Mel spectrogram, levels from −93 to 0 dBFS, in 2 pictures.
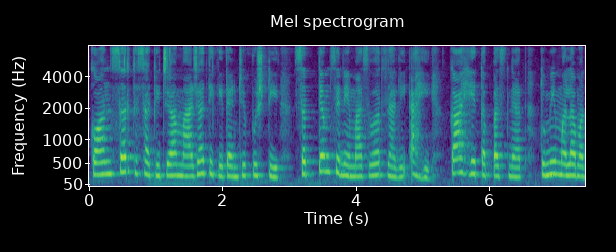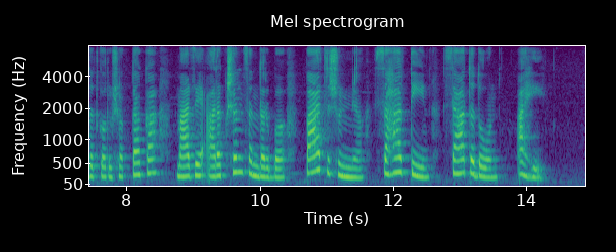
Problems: background sounds at intervals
